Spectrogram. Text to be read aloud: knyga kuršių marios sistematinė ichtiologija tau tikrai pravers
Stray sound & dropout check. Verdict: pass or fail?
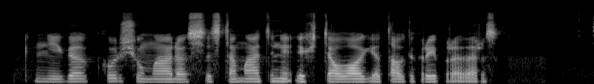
pass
